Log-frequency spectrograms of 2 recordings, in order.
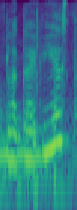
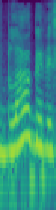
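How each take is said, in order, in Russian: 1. Ударение не на первом слоге. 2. Ударение на первом слоге. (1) "Здесь тоже люди ошибаются, говоря «благовест»" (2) "ударение на первый слог"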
